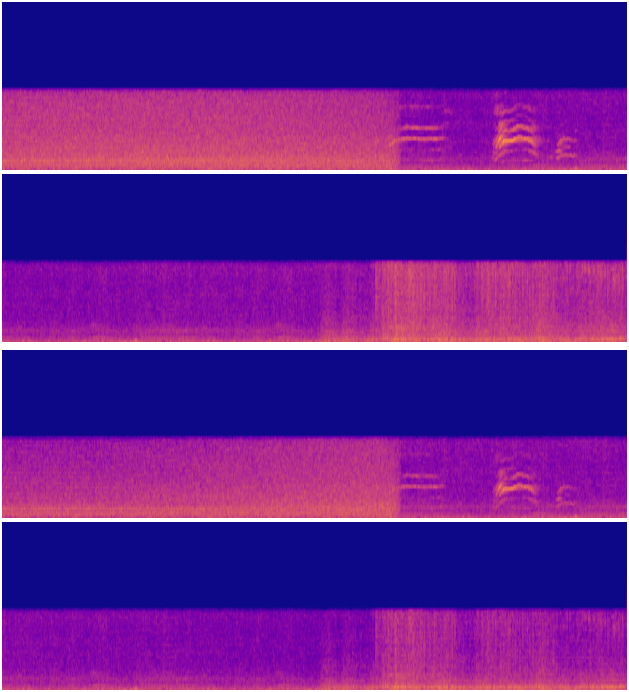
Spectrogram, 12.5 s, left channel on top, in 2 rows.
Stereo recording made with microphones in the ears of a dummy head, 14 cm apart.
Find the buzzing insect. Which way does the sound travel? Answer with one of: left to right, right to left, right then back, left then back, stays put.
right then back.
